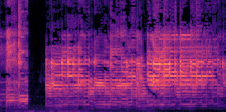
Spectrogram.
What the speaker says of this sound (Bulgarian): Сега ще ви пусна звука на Windows смартфона, наистина че е Windows.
